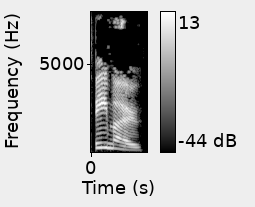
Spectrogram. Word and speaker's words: BMO: the name Harris Bank the bank encourages pronouncing it as B Mo B Mo continued its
